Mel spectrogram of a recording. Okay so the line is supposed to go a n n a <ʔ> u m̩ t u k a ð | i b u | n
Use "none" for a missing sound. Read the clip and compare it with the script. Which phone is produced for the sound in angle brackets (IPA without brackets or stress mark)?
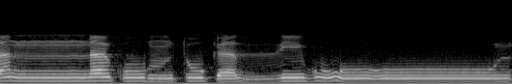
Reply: k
